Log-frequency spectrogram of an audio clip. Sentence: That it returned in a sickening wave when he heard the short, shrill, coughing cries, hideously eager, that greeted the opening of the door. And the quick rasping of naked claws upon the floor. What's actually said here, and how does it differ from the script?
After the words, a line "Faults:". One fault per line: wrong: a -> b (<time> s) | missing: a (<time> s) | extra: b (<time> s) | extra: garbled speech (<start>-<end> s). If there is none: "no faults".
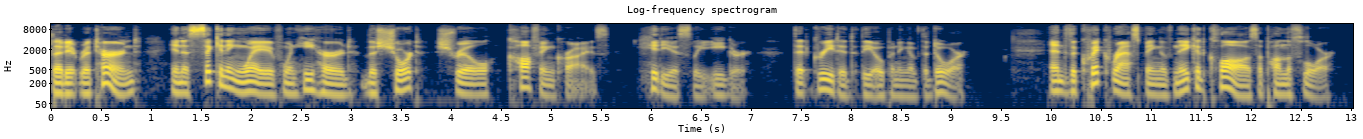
That it returned in a sickening wave when he heard the short, shrill, coughing cries, hideously eager, that greeted the opening of the door. And the quick rasping of naked claws upon the floor.
Faults:
no faults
